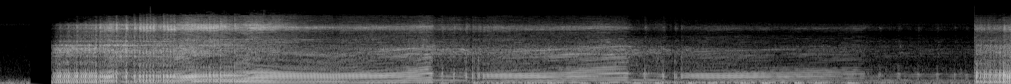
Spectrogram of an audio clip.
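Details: Finished Benelli build with Blaster power, Chinese top end, on a shakedown run in a parking lot: crisp two-stroke ring-ding rises and falls cleanly with the throttle, pulling smoothly without stumbles; engine sounds healthy.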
